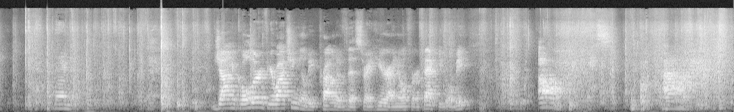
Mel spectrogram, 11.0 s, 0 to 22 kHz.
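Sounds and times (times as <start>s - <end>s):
cardboard and tape scraping: 0.0s - 3.2s, 6.3s - 11.0s.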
